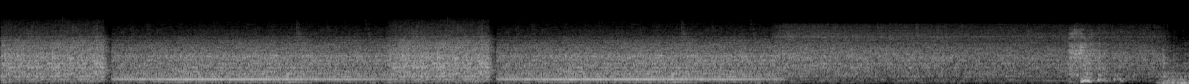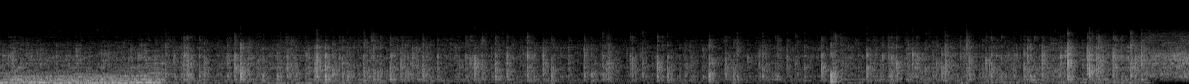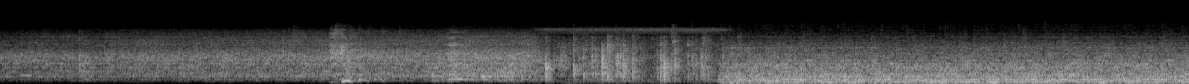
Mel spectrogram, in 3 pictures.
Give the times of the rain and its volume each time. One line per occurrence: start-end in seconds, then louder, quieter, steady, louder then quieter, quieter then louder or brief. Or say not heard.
0.0-35.6 quieter then louder.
